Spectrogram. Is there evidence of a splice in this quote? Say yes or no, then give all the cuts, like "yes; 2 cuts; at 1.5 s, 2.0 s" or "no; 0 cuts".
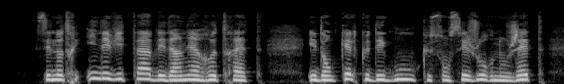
no; 0 cuts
